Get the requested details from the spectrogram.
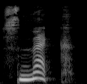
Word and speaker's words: snack: s n a c k 라고 하셔야 돼요. s n a k e 가 아닙니다. 비암이 아니라 s n a c k 라고 발음해 주셔야 합니다.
